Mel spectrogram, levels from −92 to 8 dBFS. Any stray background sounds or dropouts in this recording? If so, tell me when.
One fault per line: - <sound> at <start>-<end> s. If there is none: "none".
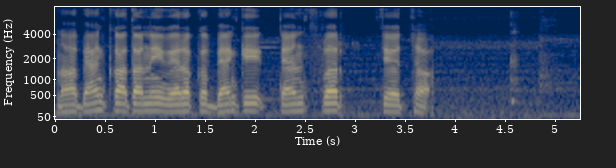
- laugh at 4.5-4.7 s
